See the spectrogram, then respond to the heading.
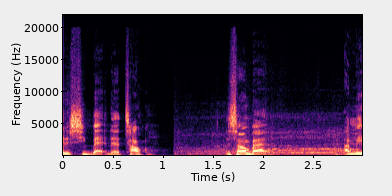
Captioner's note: audience booing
